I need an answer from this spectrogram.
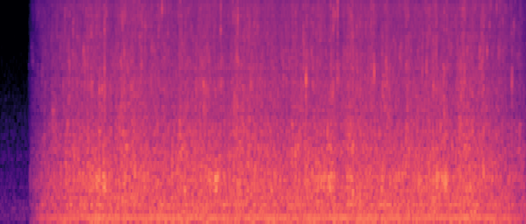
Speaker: The spray arms make a whooshing sound as they spray the dishes. The spinning is driven by the water pressure.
